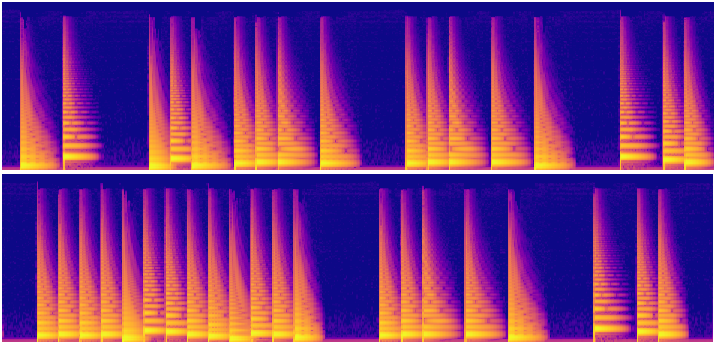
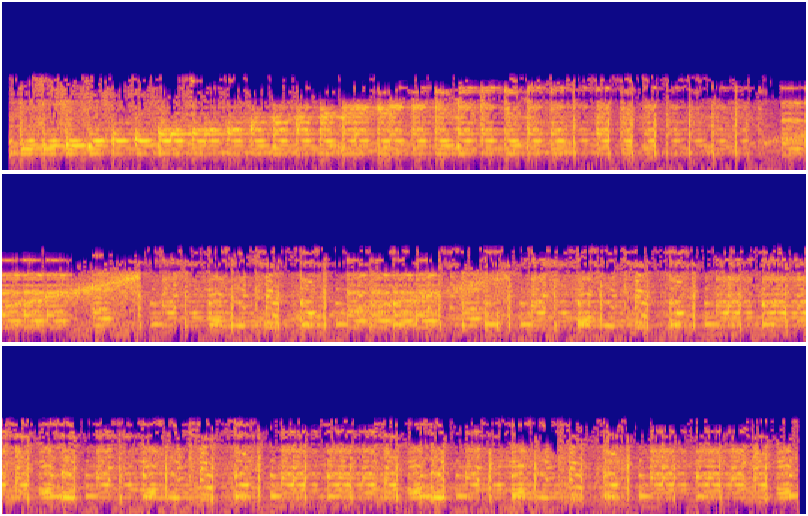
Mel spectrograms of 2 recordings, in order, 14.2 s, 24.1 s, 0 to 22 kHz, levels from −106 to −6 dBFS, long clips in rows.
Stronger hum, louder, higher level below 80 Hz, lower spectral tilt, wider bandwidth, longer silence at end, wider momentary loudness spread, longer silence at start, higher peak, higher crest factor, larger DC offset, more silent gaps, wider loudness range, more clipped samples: neither; about the same, -15 LUFS vs -17 LUFS; first, -22 dBFS vs -52 dBFS; first, -7.5 dB/octave vs -1 dB/octave; first, 9.6 kHz vs 4.5 kHz; first, 0.3 s vs 0.05 s; first, 8 LU vs 5 LU; about the same, 0.2 s vs 0.1 s; about the same, 0 dBFS vs 0 dBFS; about the same, 14 dB vs 18 dB; first, 0.4% vs under 0.1%; neither; about the same, 3 LU vs 3 LU; neither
